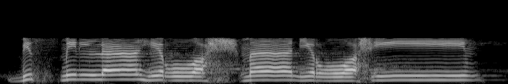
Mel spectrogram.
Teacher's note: بس میں سین کی آواز کو سیٹی کی آواز میں واضح کریں گے، سیٹی کی آواز اس میں پیدا ہوگی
